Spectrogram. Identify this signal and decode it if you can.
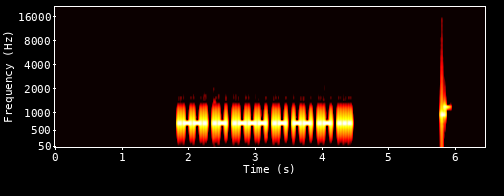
Morse code, heard as a keyed tone, about 31 wpm, 700 Hz. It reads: PAJAMAS
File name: Easy Words - Speed-Racing with Hints - 25wpm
